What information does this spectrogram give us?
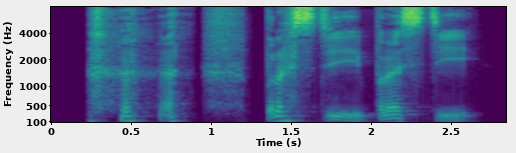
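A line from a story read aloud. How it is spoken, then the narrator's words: Laughing. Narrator (Russian): рассмеялся мужчина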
